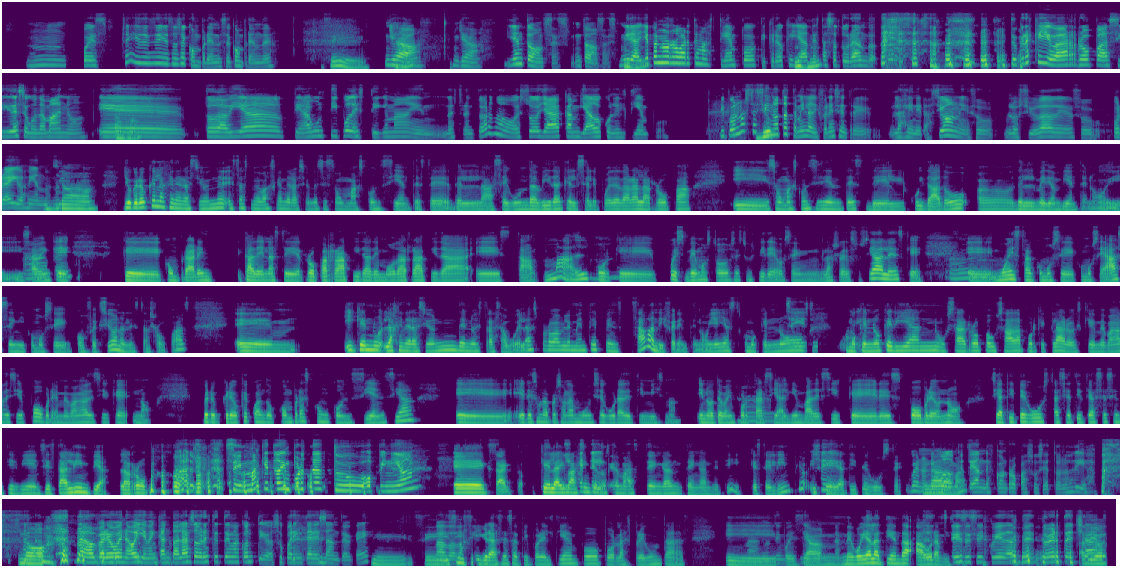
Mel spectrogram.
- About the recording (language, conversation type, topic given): Spanish, podcast, ¿Prefieres comprar ropa nueva o buscarla en tiendas de segunda mano?
- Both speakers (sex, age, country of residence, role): female, 40-44, Netherlands, guest; female, 50-54, Portugal, host
- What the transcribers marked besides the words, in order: laugh; tapping; other background noise; laughing while speaking: "Al"; laugh; laugh; chuckle; laugh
